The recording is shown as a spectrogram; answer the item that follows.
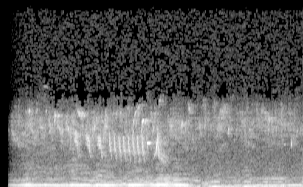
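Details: European carpenter bee (Xylocopa violacea), a large black bee, giving a steady low droning buzz with a rich harmonic stack that wavers slightly in pitch; bright chirping birds twitter in the background.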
